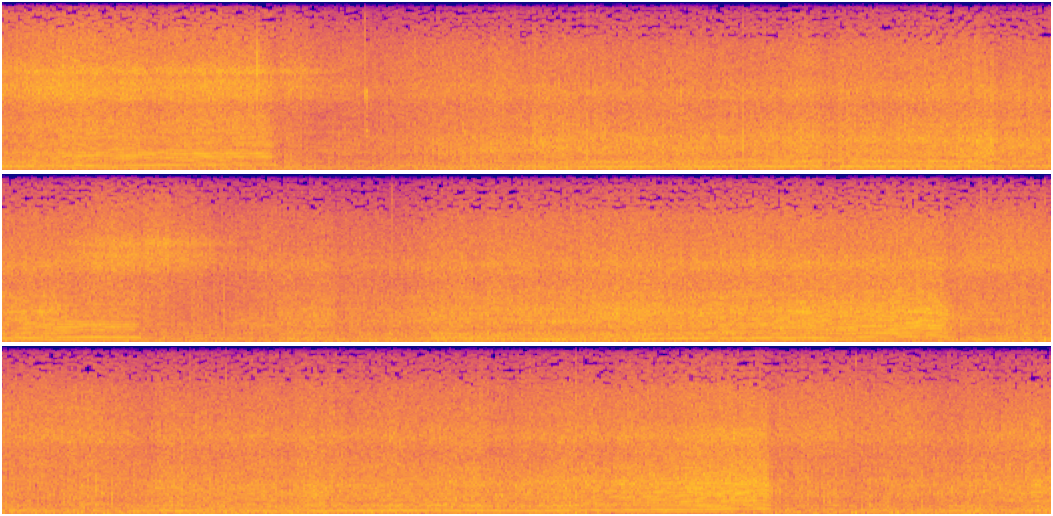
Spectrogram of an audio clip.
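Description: A-Hobby dirt track race car engine heard from inside the cockpit at racing speed. Its note climbs steadily, then drops off sharply as the throttle is lifted, four times about eight seconds apart, lap after lap.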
